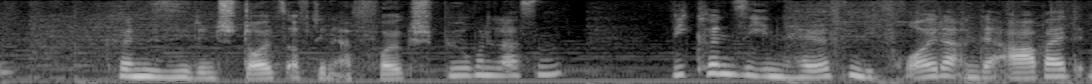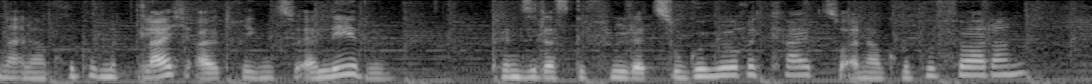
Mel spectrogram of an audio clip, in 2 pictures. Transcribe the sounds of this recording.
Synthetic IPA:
n | kʰœnənziːziːɾeːnʃtɔlt͡saʊfd̥eːnɛ̰ɐfɔlkʃpyːʁənlasn̩ | viːkʰœnənziːʔiːnənɦɛlfn̩diːfʁ̥ɔ̰ʏɾəʔa̰ndeːɐʔaɐbaɪtɪnʔaɪnɐɡʁʊpəmɪt̚ɡ̥laɪçʔa̰ltʁ̥iɡŋ̩t͡suɛ̰ɐleːbm̩ | kʰœnənziːdasɡ̥əfyːldeːɐt͡suːɡəɦøːʁɪçkʰaɪt̚t͡suʔa̰ɪnɐɡʁʊpəfœɐɾɐn

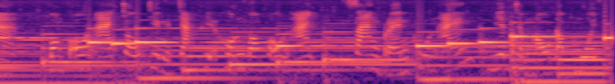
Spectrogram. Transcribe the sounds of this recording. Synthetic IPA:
a | ɓɑŋpə̆ʔoːnʔaːc̚t͡ɕoːnt͡ɕiəmət͡ɕahpʰiəʔpʊnɓɑːŋpə̆ʔoːnʔaːc̚ | saːŋprɛːnkʰuəhʔaɛŋmiənt͡ɕɑmnoːɗɑp̚muəj

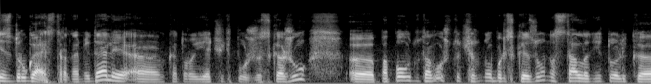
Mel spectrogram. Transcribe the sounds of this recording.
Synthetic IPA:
esʲt̪ʲd̪ɾʊɡajə̰st̪əɾɐnamʲɪd̪alʲɪəkɐt̪o̞ɾɨjjat͡ɕʉtʲpo̞ʐːɨskɐʐu | pɐpo̞vəd̪ʊt̪ɐvo̞ʂt̪o̞t͡ɕɪrno̞bəlʲskəjəzo̞nəst̪alˠənʲɪt̪o̞lʲkə

